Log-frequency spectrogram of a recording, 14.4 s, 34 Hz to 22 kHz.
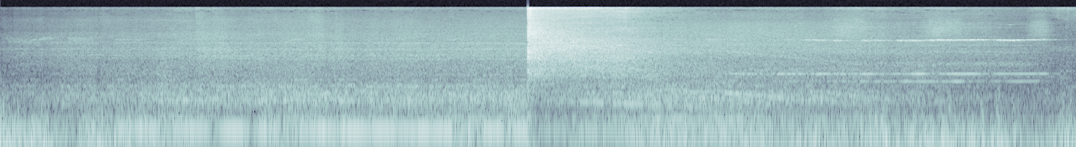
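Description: Seibu 101-series electric train rolling slowly along the platform with a low rumble. About halfway through comes a sudden loud blast of air that hisses away over a couple of seconds, and near the end a thin, high squeal from the wheels as the train keeps moving.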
